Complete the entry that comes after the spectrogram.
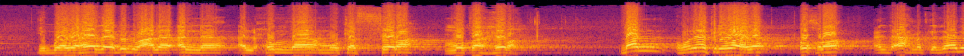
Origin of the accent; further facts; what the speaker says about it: Egypt; يعني قباء لنا كمصريين قبل المدينة ولا في أول مدينة من يمة النجد؟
